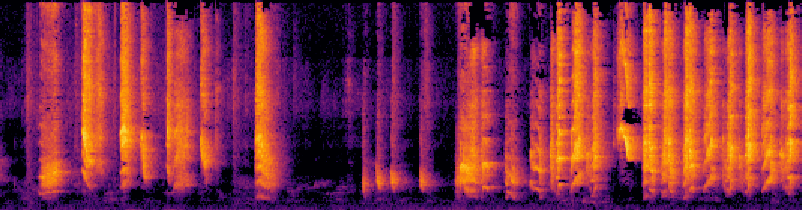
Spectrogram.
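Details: Young wild long-tailed shrike giving spaced rasping squawks, then after a pause a rapid, steady burst of grating notes that grows denser toward the end; a lure recording.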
